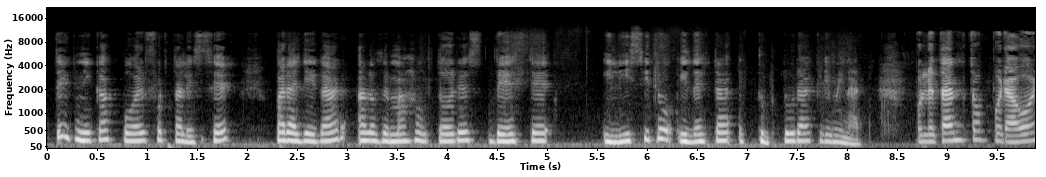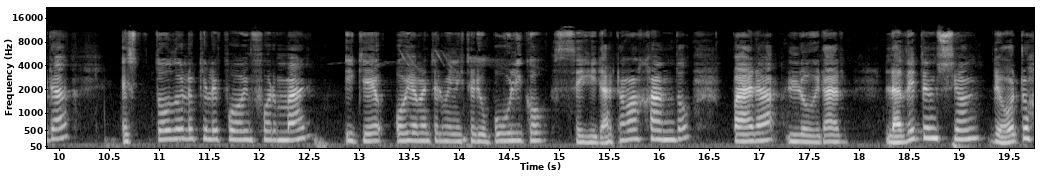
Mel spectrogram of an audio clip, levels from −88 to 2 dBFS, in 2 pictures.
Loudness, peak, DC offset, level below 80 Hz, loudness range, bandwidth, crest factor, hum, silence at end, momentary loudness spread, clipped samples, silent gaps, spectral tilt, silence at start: -18 LUFS; -2 dBFS; under 0.1%; -48 dBFS; 7 LU; 11.5 kHz; 16 dB; none; 0 s; 11 LU; under 0.1%; none; -6 dB/octave; 0.1 s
